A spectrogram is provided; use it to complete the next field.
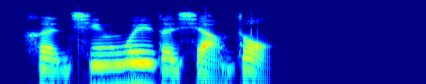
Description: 很轻微的响动wav音频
